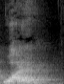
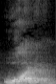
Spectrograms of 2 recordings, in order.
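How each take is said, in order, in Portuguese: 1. É dita com sotaque americano. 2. É dita com sotaque americano.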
